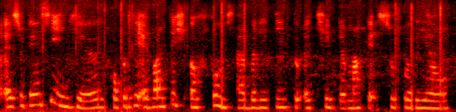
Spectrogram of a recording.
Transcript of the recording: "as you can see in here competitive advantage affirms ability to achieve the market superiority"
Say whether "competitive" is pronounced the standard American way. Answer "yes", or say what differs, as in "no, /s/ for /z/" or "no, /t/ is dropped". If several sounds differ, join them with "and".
no, /v/ is dropped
